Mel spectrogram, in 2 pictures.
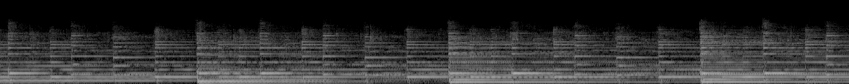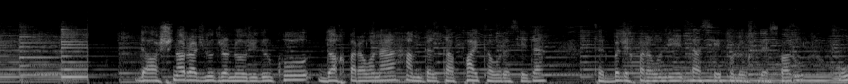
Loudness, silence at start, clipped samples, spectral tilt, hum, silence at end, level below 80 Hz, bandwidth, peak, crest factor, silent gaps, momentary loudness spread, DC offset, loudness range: -30 LUFS; 0 s; under 0.1%; -6.5 dB/octave; none; 0 s; -50 dBFS; 14.5 kHz; -12 dBFS; 18 dB; none; 6 LU; under 0.1%; 2 LU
